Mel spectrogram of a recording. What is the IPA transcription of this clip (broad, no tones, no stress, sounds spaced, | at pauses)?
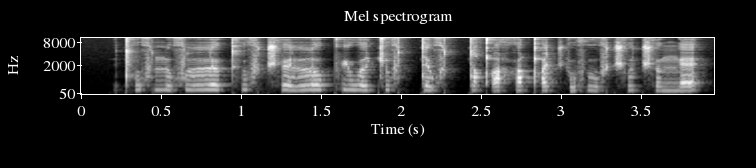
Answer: tʰ ɵ xʷ n o xʷ lː ɵ kʰ y xʷ t͡ʃʰ ø lː o pʼ y w ɵ c ɵ xʷ tː ɛ xʷ tː u qʼ ɒ h u qʼ ø t͡ʃʼ u xʷ ð i xʷ t͡ʃʰ u t͡ʃʰ ɵ ŋ ɛ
